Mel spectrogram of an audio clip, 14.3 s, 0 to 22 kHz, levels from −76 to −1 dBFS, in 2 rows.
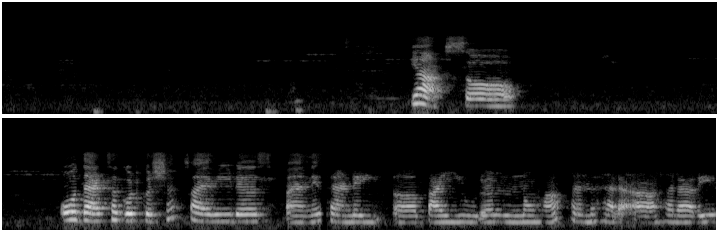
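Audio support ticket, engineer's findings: Handover gap: audio cuts out abruptly, 10.34–10.40 s, about 60 ms of silence. Network handover; no speech frames delivered while the call switched links.

Fallback to narrowband: from 10.40 s to end, sound turns duller and rougher, nothing above 4 kHz. Codec dropped from HD Voice wideband to narrowband, consistent with AMR-NB 12.2 kbit/s.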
